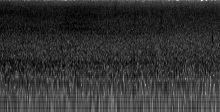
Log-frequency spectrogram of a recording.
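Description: waterfall

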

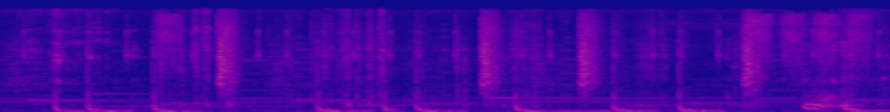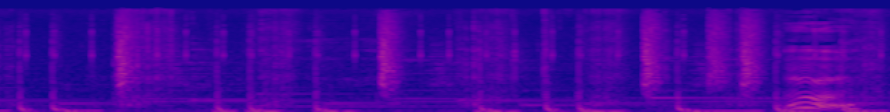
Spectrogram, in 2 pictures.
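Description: crunching potato chips

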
